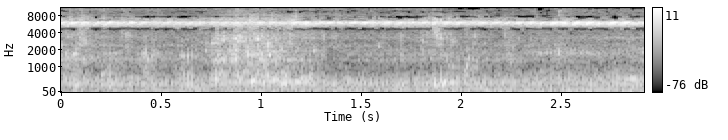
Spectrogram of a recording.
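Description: Water splashes in a lake as someone gets soaked. A loud, unbroken, hissing wash of spray and churning runs through the whole moment, with no talk.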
